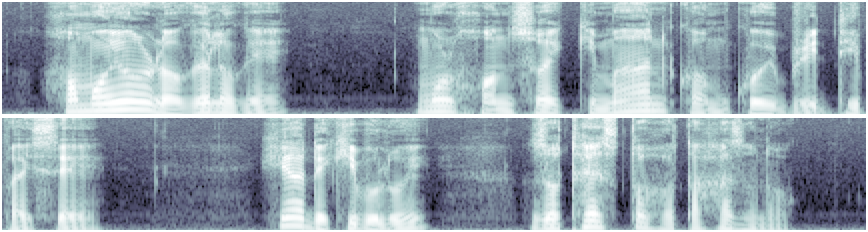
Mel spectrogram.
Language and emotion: Assamese, sad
